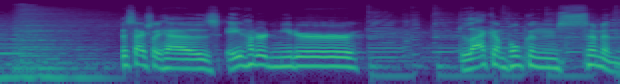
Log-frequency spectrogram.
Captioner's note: non-english speech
